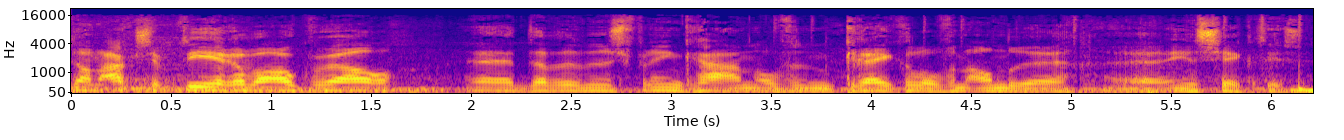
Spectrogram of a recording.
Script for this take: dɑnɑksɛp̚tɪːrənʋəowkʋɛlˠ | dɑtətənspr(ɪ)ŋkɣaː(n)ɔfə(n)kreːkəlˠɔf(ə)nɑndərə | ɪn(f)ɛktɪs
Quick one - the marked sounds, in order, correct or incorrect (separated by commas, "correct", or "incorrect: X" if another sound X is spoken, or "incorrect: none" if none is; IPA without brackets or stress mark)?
correct, correct, correct, correct, incorrect: s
